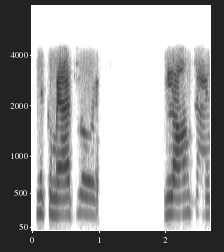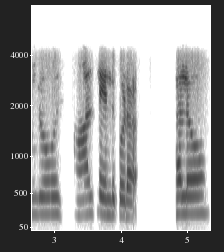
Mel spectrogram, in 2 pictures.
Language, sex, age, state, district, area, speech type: Telugu, female, 18-30, Andhra Pradesh, Visakhapatnam, urban, conversation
